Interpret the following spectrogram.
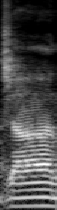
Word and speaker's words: John: Not John, not none of these. So John means God's grace and mercy. But I also told you the H is silent.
